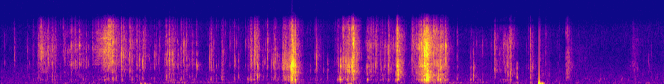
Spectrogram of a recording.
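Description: Foil wrapper of a Bowman baseball card pack being torn open and crinkled by hand, in irregular bursts of crackling tearing, loudest about four seconds in, followed by a single sharp click.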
